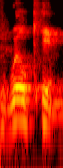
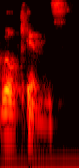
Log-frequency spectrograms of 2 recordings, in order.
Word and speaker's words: Wilkin: i like that and his name is wilkin not wilkins okay wilkin brett wilkins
